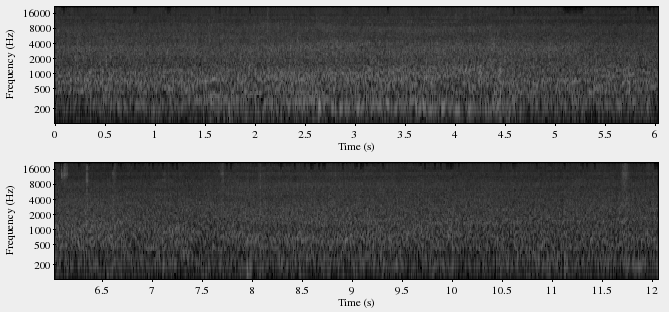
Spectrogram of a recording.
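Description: A stream rushes steadily past a natural bathing spot, a dense, continuous wash of flowing water heard up close with no talking.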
